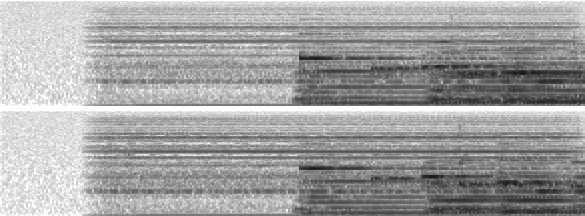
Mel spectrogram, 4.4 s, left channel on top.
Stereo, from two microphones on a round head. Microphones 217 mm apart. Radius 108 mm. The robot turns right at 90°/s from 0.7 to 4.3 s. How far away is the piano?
About 6 m.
